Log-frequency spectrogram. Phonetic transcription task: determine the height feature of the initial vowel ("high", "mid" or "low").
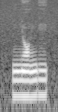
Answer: mid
